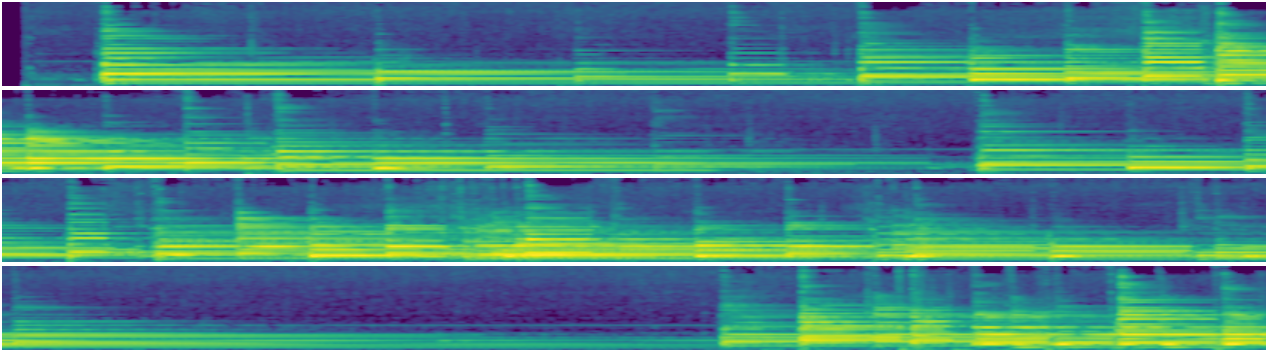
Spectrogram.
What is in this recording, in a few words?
bossa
